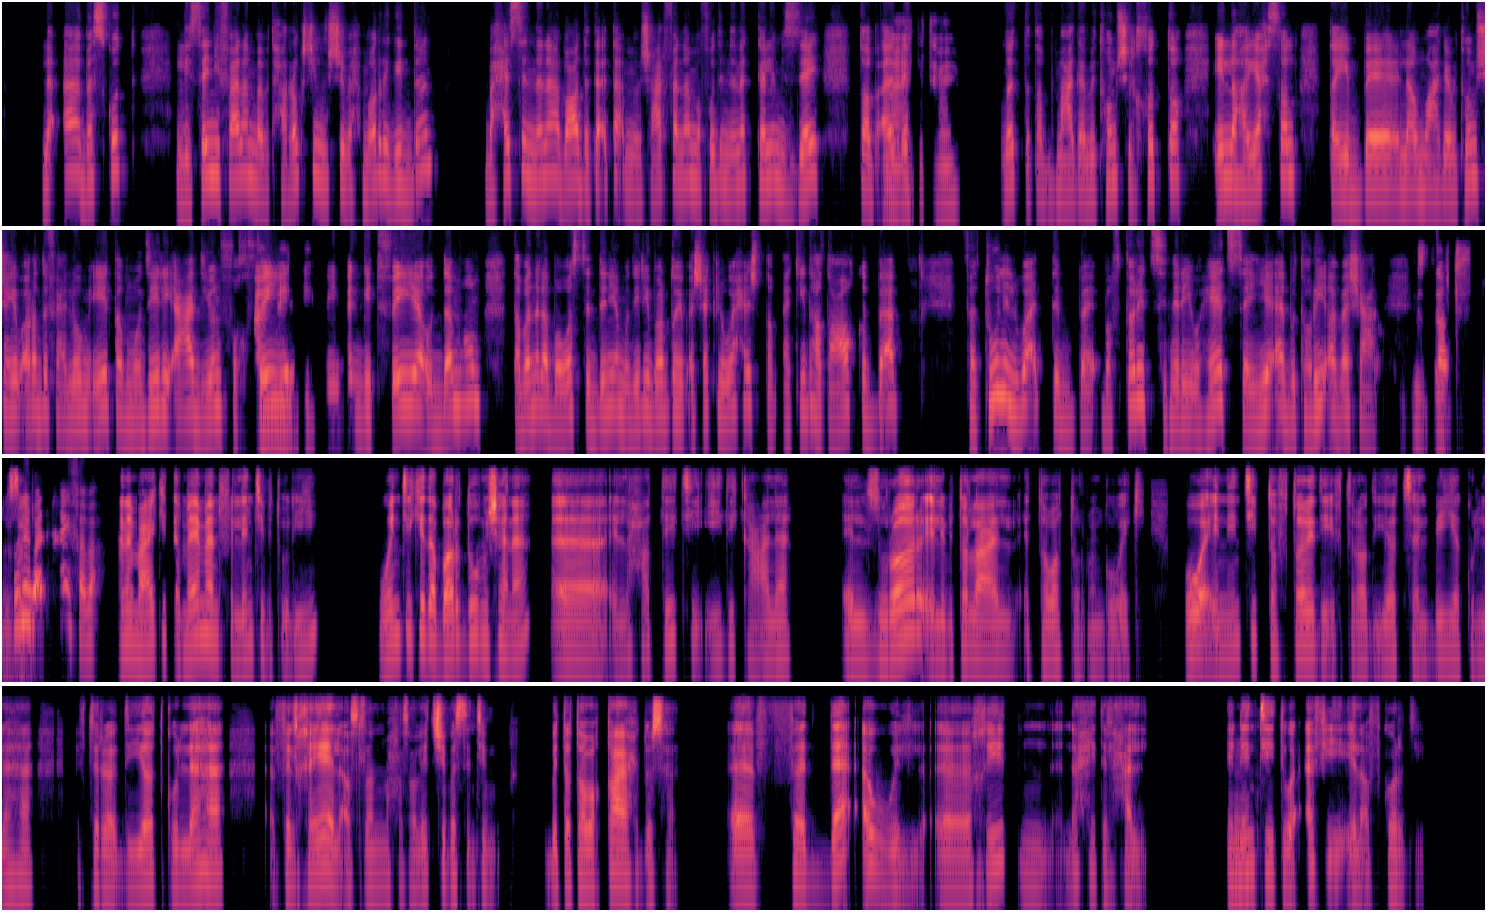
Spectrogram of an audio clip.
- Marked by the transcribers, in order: tapping; unintelligible speech
- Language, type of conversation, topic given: Arabic, advice, إزاي أقلّل توتّري قبل ما أتكلم قدّام ناس؟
